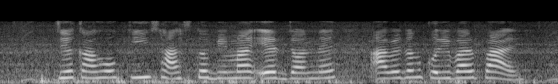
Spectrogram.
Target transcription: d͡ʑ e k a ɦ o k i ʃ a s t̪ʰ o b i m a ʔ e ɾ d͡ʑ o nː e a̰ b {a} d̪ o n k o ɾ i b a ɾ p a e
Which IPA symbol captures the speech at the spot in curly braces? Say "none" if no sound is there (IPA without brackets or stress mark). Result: e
